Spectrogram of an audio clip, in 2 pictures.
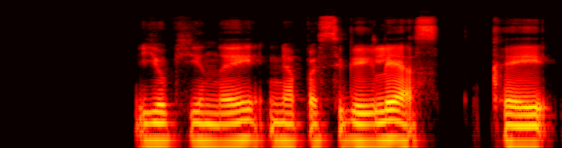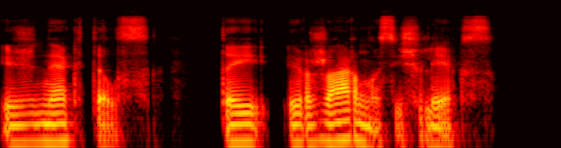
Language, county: Lithuanian, Vilnius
